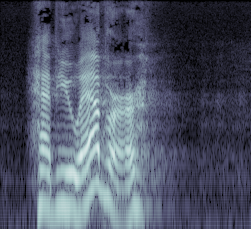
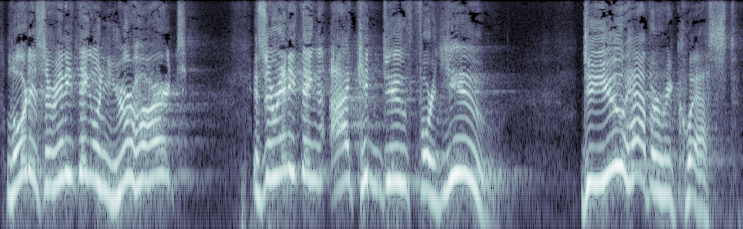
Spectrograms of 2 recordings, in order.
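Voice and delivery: higher, louder pleading to the Lord; earnest prayer; 8 semitones higher, 7 dB louder than usual. Pretend. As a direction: call out to God with full voice. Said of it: "stop for a minute and go".

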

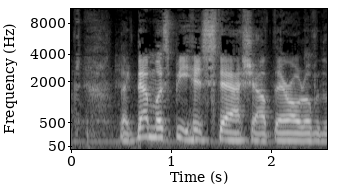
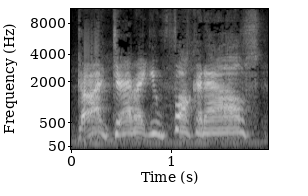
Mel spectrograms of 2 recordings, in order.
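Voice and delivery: high, drawn-out mock yell at the elves; put-on exasperated cursing, stretched out; imitating an angry Santa; 8 semitones higher, slower than usual. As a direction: scold underlings in a pitched-up mock fury. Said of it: "notice how his voice changes when he's talking to them".

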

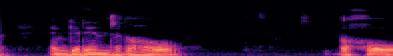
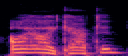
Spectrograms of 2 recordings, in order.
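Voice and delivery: much higher chirpy reply; cheerful Dashi. Acted. Dashi answering the captain, high chirpy voice. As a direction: snap back a happy salute.

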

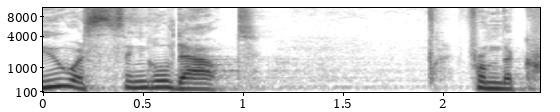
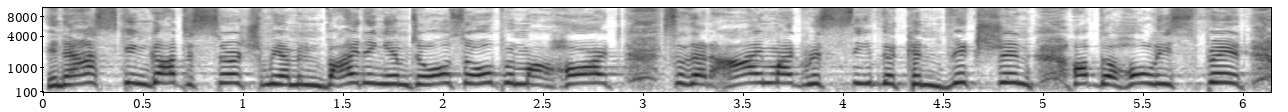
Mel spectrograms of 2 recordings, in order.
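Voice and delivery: raised, fervent preaching prayer; 8 semitones higher than usual. Acted. Pastor leading his church in a fervent prayer. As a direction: pray it out to God from the pulpit. Preacher praying aloud at full force.

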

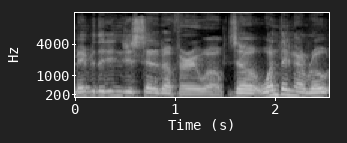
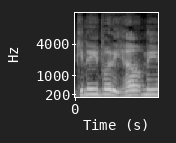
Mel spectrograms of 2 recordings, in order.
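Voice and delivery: raised, louder mock plea; higher, louder imitation of someone pleading; retold plea for help; 6 semitones higher, 6 dB louder, faster than usual. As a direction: call out for help, hammed up a little.

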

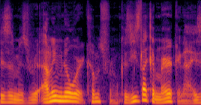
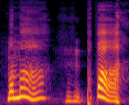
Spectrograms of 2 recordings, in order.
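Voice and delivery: high, loud mock Italian toddler accent; 12 semitones higher, 8 dB louder, slower than usual. Parent imitating the daughter calling her parents, Italian accent. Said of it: "she has, like, a fucking Italian accent".

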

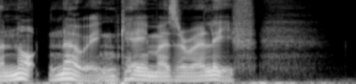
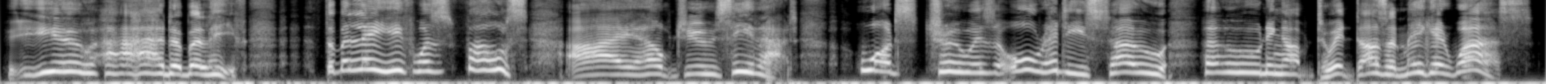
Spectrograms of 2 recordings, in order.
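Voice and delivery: shaky voice; 5 dB louder than usual. Acted. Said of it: "Harry's voice was shaky".

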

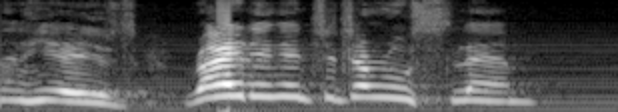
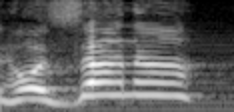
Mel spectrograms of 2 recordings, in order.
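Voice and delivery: raised, higher preacher's cry; 6 semitones higher, 7 dB louder than usual. Retold or imitated. Preacher quoting the crowd behind Jesus, crying out. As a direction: call it out loud and high. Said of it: "were crying out".

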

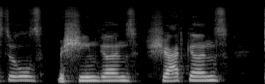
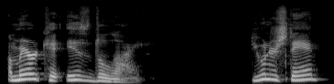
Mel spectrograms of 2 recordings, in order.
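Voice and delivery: usual speaking voice

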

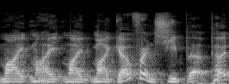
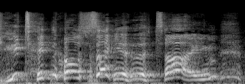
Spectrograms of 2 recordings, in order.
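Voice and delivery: high, slow, laughing indignation; indignant; much slower than usual. Retold or imitated. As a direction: spell it out with mock outrage. Indignant retort to clerk.

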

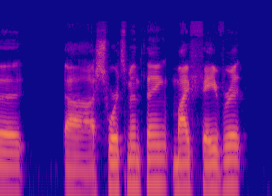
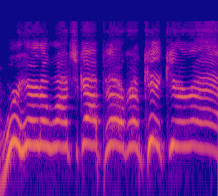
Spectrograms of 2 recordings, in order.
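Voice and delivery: much higher, put-on voice of the girl; mock girl voice. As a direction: squeak the threat out in an imitated girlish voice. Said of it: "she's just like".

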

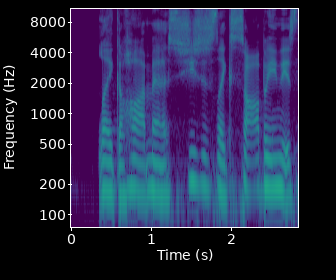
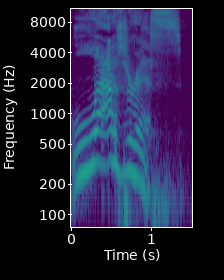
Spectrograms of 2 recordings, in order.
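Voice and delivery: long, drawn-out call, raised in pitch; Jesus; 4 semitones higher, much slower than usual. Acted. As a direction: call out slowly to someone in a tomb. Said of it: "he calls out".

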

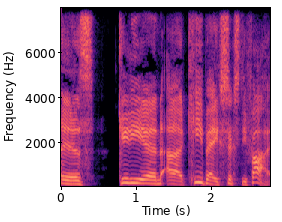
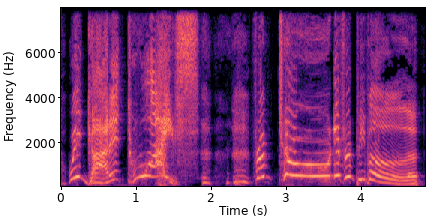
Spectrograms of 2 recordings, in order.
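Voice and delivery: mock shout; 12 semitones higher, much slower than usual. Mock outrage at spam email.

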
